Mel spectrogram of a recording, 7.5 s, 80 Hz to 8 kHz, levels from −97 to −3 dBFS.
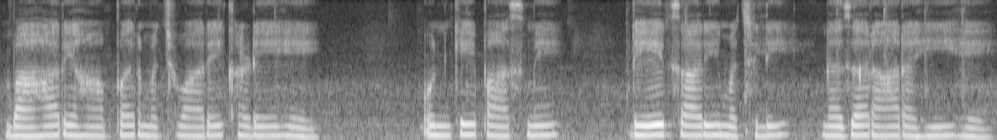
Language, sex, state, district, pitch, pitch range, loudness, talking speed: Hindi, female, Rajasthan, Jaipur, 195 Hz, 190-200 Hz, -16 LUFS, 130 wpm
